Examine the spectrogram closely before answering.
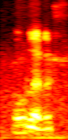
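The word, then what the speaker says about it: Ólafur: Olafur.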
